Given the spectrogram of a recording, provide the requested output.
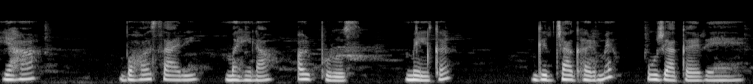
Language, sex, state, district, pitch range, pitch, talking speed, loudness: Hindi, female, West Bengal, Alipurduar, 200-240 Hz, 220 Hz, 105 wpm, -16 LUFS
